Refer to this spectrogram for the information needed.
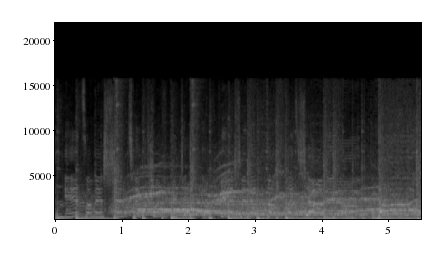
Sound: energetic pop music continues; crowd cheers; energetic pop music continues

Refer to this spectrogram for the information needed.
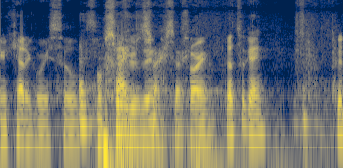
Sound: multiple Voices

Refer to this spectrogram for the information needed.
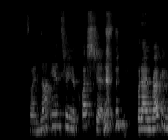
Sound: chuckles

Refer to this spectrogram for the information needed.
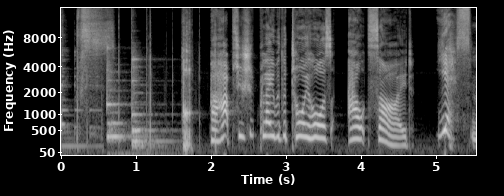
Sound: oinks

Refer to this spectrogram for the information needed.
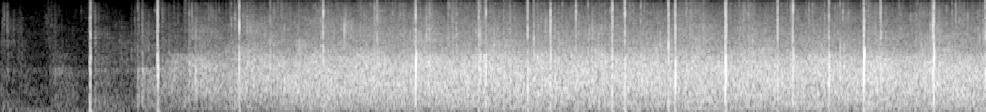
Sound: crowd applauds

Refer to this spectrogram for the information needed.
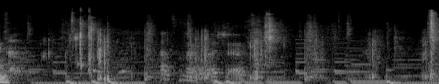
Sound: pretzel crunches

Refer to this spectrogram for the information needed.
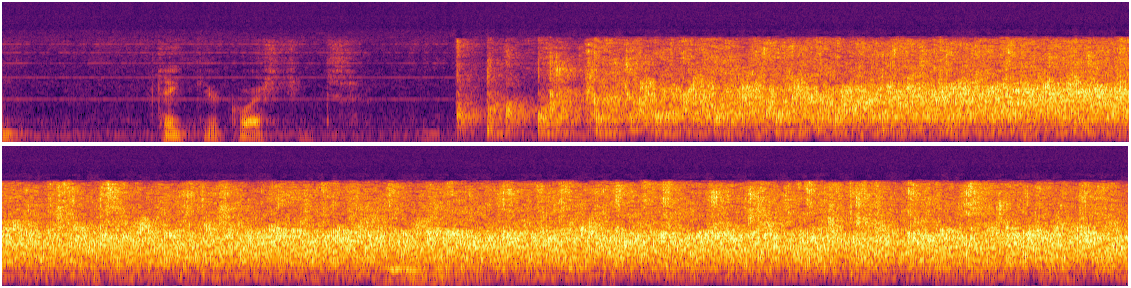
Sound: applause

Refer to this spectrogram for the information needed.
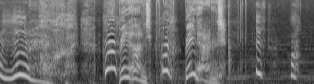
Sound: gasp; zb yelps

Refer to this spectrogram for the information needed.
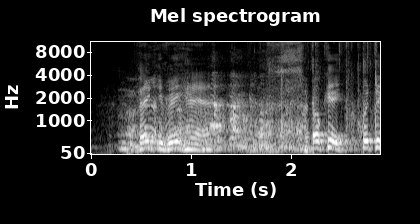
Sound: applause

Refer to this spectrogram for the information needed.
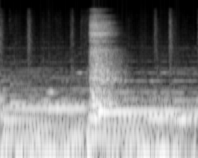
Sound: sighs

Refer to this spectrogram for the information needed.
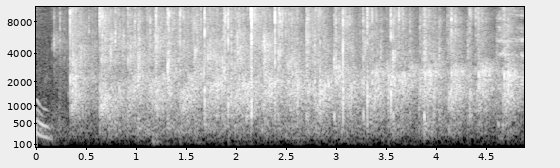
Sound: audience applauds

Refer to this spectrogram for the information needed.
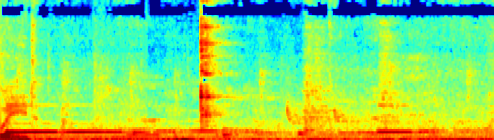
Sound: glasses clink

